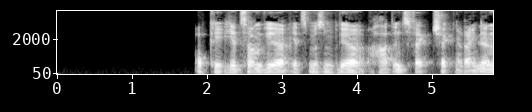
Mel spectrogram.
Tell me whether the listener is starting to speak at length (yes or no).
yes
